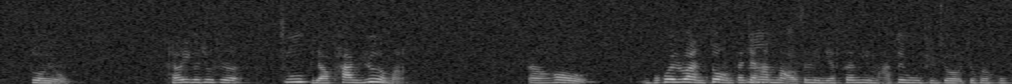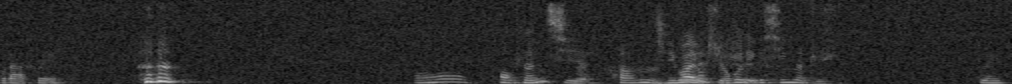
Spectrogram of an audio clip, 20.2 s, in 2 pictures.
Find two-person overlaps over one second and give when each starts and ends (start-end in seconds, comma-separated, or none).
16.5-17.7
